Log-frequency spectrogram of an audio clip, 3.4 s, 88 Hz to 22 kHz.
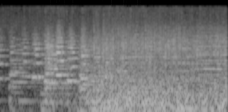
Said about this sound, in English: The 250th nuclear weapon explosion in history carries France a step further towards General de Gaulle's dream of national glory restored.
